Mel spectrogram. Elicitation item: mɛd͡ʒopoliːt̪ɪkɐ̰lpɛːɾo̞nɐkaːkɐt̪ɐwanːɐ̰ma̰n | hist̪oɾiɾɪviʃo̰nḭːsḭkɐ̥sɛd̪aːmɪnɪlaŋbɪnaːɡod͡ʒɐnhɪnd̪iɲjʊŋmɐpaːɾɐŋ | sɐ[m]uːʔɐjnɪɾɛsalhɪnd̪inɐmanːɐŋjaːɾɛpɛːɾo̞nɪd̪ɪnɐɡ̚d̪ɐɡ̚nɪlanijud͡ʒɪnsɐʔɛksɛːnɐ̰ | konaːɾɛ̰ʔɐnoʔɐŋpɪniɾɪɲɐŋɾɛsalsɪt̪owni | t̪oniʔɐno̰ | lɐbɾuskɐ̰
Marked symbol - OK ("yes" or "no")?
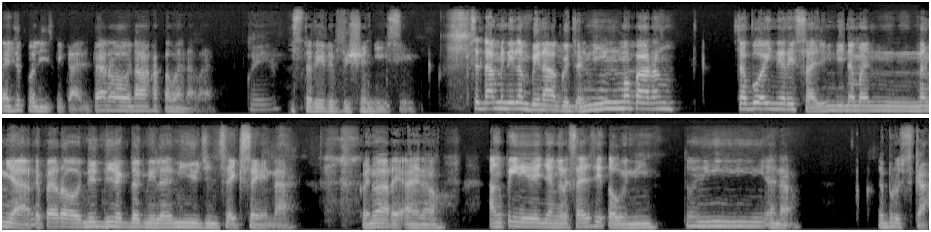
no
